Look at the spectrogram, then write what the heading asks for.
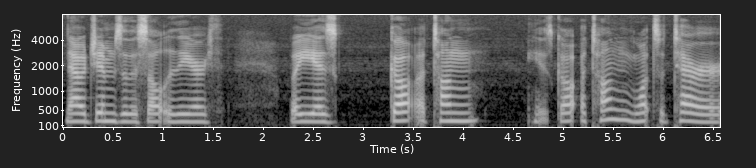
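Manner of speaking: put-on poem read in a rough British soldier's accent. Streamer reading Bill's Grave to chat, in a British soldier's accent. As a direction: tell it as a homesick Tommy at the grave.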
